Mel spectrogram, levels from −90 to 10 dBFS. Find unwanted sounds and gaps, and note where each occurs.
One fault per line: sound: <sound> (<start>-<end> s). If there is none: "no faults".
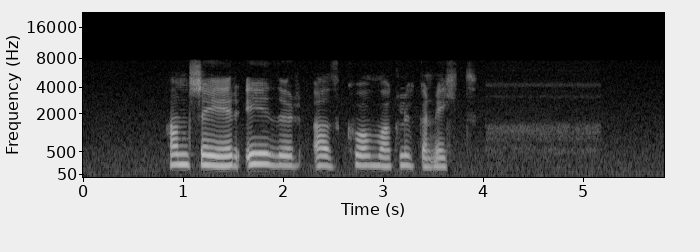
no faults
